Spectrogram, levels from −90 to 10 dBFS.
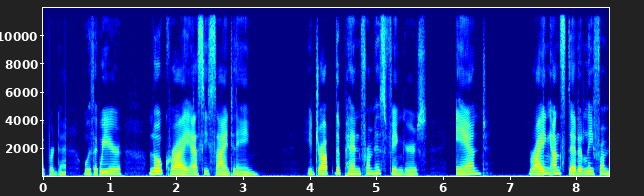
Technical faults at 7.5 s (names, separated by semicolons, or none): dropped buffer (overrun)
